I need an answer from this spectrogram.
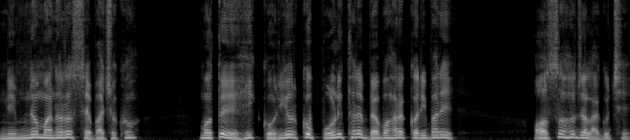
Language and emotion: Odia, fearful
